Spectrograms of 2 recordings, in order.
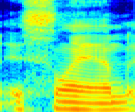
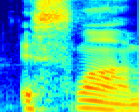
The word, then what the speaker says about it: Islam: is pronounced Islam or Islam it's not pronounced Islam okay so number one if you see someone on the news talking about Muslims or Islam and they pronounce it with the z sound it might be something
